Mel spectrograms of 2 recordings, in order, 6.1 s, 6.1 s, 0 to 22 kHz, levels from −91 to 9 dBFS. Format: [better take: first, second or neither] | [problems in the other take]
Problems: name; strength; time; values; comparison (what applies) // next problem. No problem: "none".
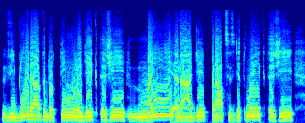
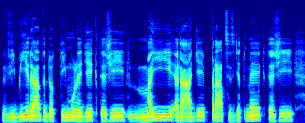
second | distortion; heavy; 31% of the sound clipped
